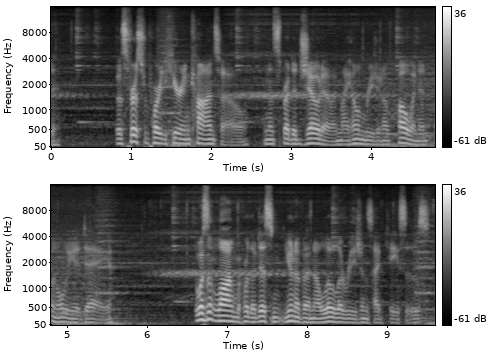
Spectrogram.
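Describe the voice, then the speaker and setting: A man reading his own story aloud in an animated way, laughing at his own asides. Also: lowish voice.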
